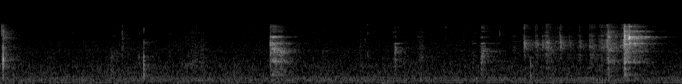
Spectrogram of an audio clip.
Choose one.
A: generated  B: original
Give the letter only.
B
